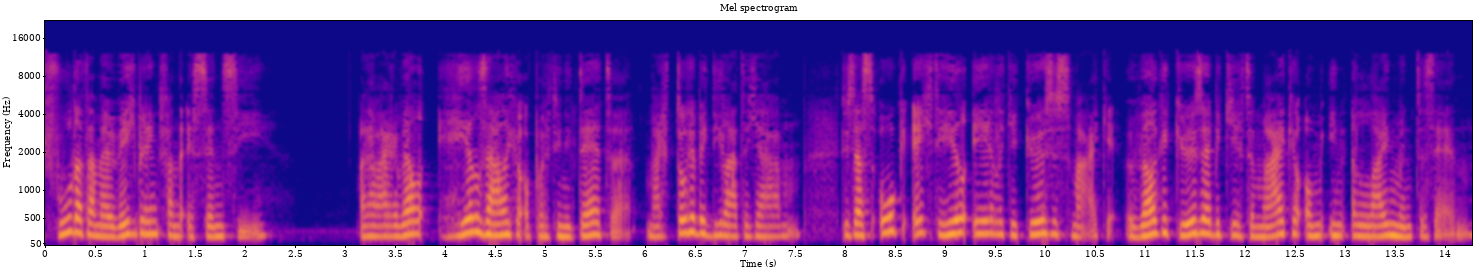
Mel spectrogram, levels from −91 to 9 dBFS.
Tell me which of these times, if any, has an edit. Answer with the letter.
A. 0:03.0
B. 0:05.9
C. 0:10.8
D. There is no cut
C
